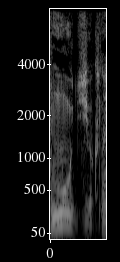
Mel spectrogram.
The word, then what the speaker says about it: Мудюк: И меня, кстати, просят, чтобы я поправил ударение остров Мудюк на первый слог.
